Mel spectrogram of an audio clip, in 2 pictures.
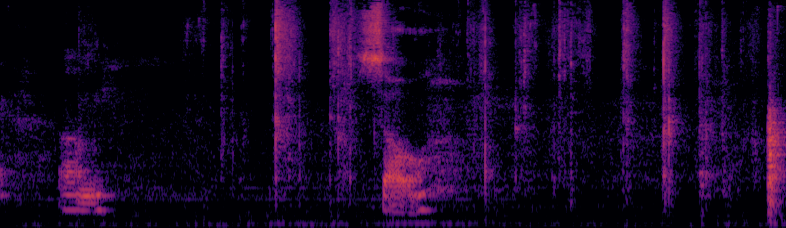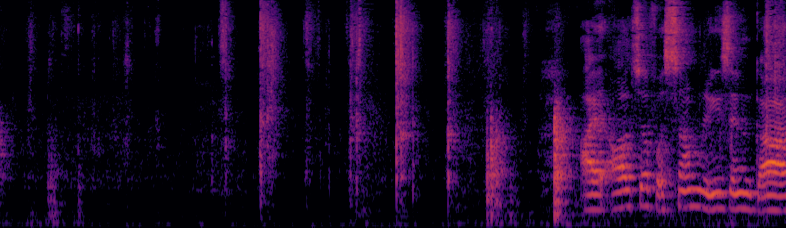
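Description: Playing cards shuffle and flick with soft slaps.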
